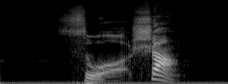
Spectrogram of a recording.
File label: "suoshang", Chinese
